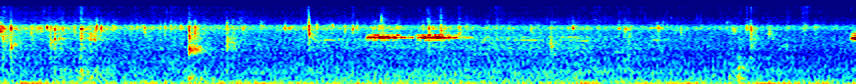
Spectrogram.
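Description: Garlic cloves and mustard seeds sizzling in hot oil in an aluminium pot, a tempering being fried until the garlic browns, with a steady hiss and scattered small pops and crackles. A short high-pitched tone sounds about three seconds in.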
